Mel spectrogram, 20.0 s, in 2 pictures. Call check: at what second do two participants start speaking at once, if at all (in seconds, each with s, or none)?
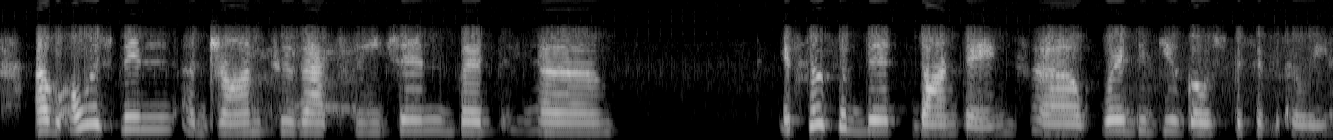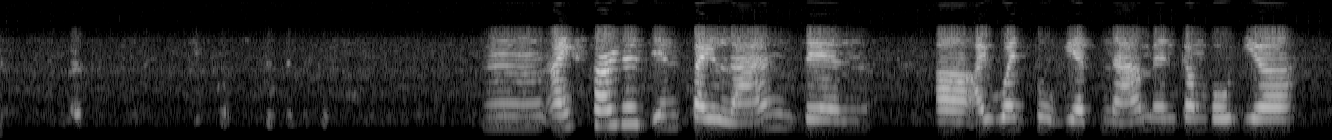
none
